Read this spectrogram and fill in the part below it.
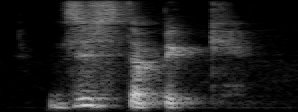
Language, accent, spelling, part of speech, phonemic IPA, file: French, Canada, dystopique, adjective, /dis.tɔ.pik/, LL-Q150 (fra)-dystopique.wav
- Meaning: dystopian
